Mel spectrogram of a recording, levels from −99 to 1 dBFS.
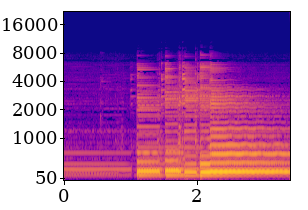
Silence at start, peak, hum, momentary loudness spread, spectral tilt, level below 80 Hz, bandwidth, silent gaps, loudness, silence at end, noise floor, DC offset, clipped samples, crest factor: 0 s; -6 dBFS; none; 5 LU; -7 dB/octave; -62 dBFS; 6.6 kHz; none; -17 LUFS; 0 s; -41 dBFS; under 0.1%; under 0.1%; 12 dB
